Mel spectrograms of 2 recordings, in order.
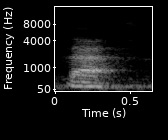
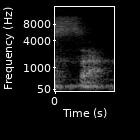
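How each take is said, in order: First: The consonant is a soft th sound. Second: The consonant is a hissing s sound. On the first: The speaker calls it right. "So it's that" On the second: The speaker calls it wrong. "It's not sa"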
